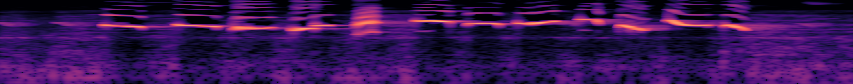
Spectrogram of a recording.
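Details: Oriental magpie-robin whistled song serving as a lure for a bird that will not sing: roughly twelve clean, fairly even notes in steady succession, some swooping down at the end, with a short harsh burst near the middle.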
